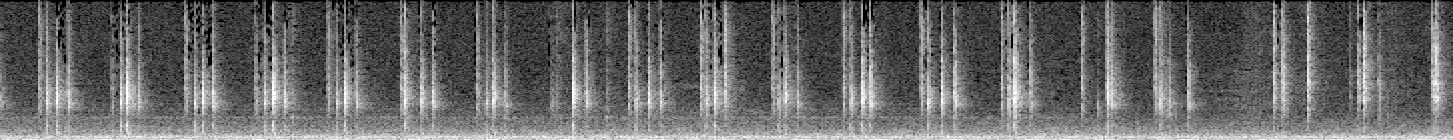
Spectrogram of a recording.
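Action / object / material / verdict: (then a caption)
tap / fiberglass hammer handle / fiberglass / none. Long acrylic nails tap and scratch the solid yellow fiberglass handle of a claw hammer, held in the hands, just below its rusty steel head. Quick, bright clicky taps come in a loose, uneven rhythm over a steady low hum, each one short and dry with almost no ring.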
